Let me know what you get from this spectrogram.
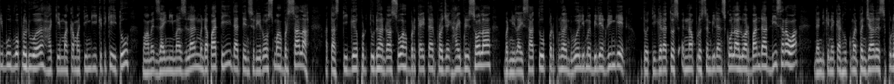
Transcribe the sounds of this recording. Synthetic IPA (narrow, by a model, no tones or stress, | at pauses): ibuduəpulʊhduəɦakɪmːahkamaht̪iŋɡikət̪ikait̪umoɦamat̪̚zajnĩmãzlanmə̃ndapat̪idat̪ɪnsɾiɾɔsmahbərsalahat̪ast̪iɡapərt̪uduɦanrasuahbərkait̪anpɾod͡ʒɛk̚ɦajbɾit̪̚solahbərnilajsat̪upərpuluɦanduəlimãbiliənriŋɡɪt̪̚unt̪ʊk̚t̪iɡəɾat̪ʊsənãmpulʊhsəmbilansə̥kolahluarbandardisaɾawaʔ | dandikunãkanɦukumãnpəɲd͡ʒaɾasə̥pulʊ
